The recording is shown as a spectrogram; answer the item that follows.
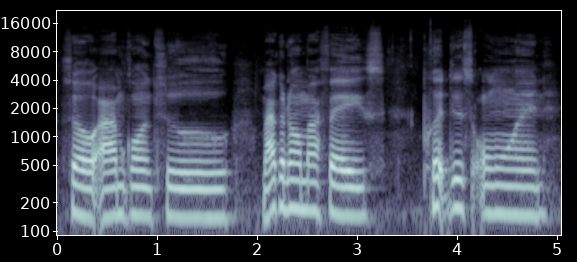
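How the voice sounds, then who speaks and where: A woman in her thirties chatting casually to her followers in a skincare vlog. She stutters at times, mispronounces some words, and slows her speech down on purpose. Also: deep voice, little pitch movement, mellow, clear, resonant tone. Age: 30s. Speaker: vlogger. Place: hotel room, indoors.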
